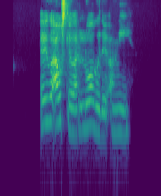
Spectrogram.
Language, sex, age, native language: Icelandic, female, 30-39, Icelandic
